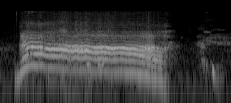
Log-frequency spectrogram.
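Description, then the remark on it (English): A person voices a mock scream of pain, one loud, drawn-out cry lasting about two seconds before dropping off, followed by a faint brief vocal sound. “I, like, make the scream.”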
